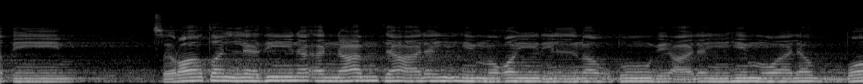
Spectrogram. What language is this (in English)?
Arabic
